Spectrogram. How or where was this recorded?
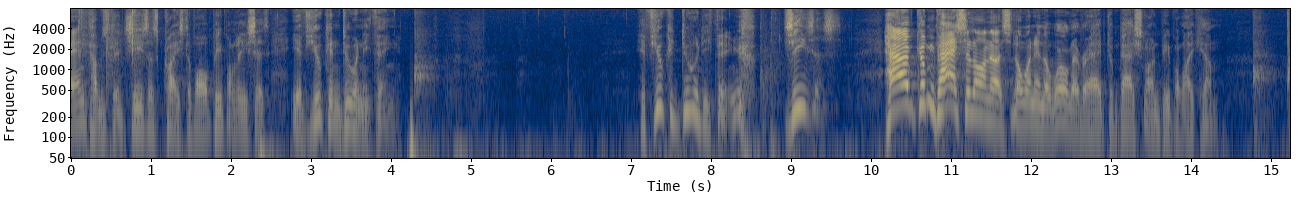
large echoing room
